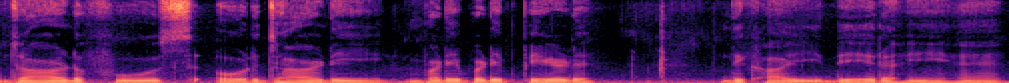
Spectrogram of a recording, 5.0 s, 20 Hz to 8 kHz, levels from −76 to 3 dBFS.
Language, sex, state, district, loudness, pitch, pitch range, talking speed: Hindi, male, Chhattisgarh, Sukma, -17 LUFS, 130 Hz, 125-135 Hz, 120 wpm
